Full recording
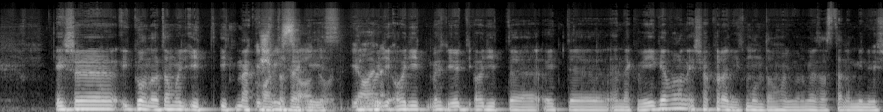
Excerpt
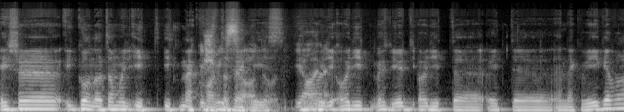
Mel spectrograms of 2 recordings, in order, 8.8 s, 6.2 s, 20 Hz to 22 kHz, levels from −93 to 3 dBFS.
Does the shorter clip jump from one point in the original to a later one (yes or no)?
no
